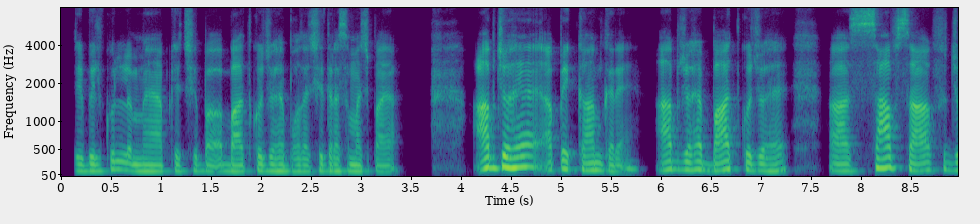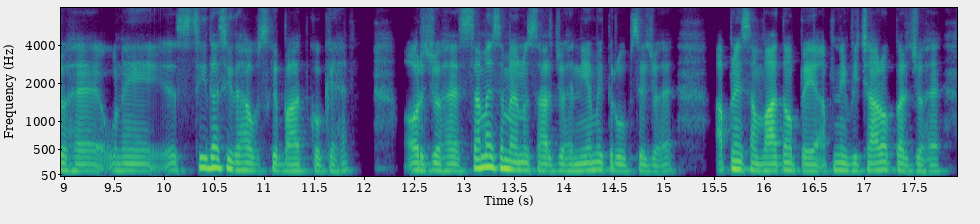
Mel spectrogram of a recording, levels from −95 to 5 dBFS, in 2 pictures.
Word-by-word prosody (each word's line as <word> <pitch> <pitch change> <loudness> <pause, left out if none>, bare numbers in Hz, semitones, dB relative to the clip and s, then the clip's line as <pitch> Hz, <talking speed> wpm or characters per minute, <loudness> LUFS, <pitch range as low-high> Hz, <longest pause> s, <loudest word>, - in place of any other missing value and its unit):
जी, 120 - -2
बिल्कुल। 120 +4 -3
मैं 115 -1 -1
आपकी 110 +1 -3
अच्छी 115 +2 -7
बा 115 -1 -4
बात 110 0 +1
को 125 - -2
जो 120 +1 -3
है 115 - 0
बहुत 110 0 -6
अच्छी 110 +2 -4
तरह 115 0 -3
समझ 115 -1 -3
पाया। 105 0 -5 0.9
आप 180 -1 +7
जो 190 - +10
है 190 +3 +5
आप - - -4
एक 145 0 -2
काम 130 +1 +1
करें, 120 +6 -6 0.2
आप 145 +2 0
जो 140 0 -1
है 145 +1 +1
बात 145 +5 +2
को 140 -2 -1
जो 120 0 -3
है 115 +3 -3 0.5
अ, 120 -1 +1
साफ़-साफ़ 135 +1 +2
जो 130 -1 -2
है 120 -1 -3
उन्हें 125 0 -5
सीधा-सीधा 155 +2 +3
उसके 120 +1 -3
बात 115 0 0
को 120 - -3
कहें। 120 +3 -7 0.6
और 130 0 +2
जो 125 +1 -1
है 120 0 -1
समय-समय 165 +5 +6
अनुसार 125 -2 0
जो 120 +1 -4
है 115 - -3
नियमित 130 +3 -1
रूप 120 -3 -2
से 120 - -2
जो 110 0 -6
है 120 +2 -8 0.4
अपने 150 -1 +3
संवादों 125 -1 +2
पे 120 -1 +1
अपने 120 +4 -2
विचारों 125 +3 +1
पर 130 -2 +1
जो 115 - -1
है 110 +1 -5
125 Hz, 195 wpm, -23 LUFS, 115-135 Hz, 0.9 s, जो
